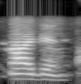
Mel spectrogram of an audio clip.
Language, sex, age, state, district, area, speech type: Nepali, female, 30-45, West Bengal, Darjeeling, rural, conversation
